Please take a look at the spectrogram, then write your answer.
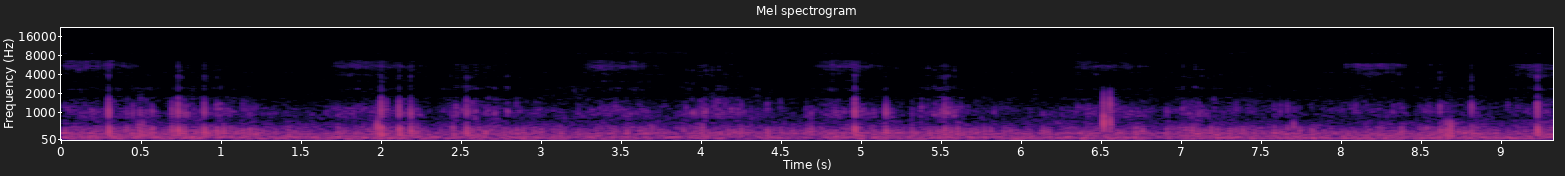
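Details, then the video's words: Resting cat purring steadily: a continuous low rumbling throb with soft rhythmic pulses, punctuated by faint brief clicks and higher breathy hisses at each breath, recorded close up in a quiet room. "Purrs in Progress…"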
